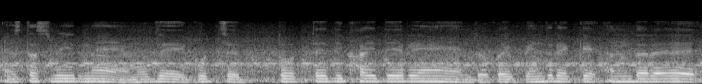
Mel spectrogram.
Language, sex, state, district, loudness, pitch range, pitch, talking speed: Hindi, male, Rajasthan, Bikaner, -13 LUFS, 125-135 Hz, 130 Hz, 135 wpm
